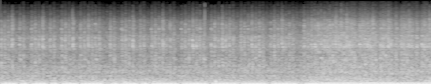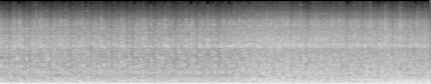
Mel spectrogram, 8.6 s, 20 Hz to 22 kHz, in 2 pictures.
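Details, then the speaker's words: 1926 Ford Model T touring, crank-started with spark advanced: uneven, stumbling beat with skipped pulses at slow idle; one spark plug not firing properly and needing replacement, causing misfire. "okay before we drive keep in mind this is going to run rough because there's one spark bow that's not firing as it should because it needs to be replaced"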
